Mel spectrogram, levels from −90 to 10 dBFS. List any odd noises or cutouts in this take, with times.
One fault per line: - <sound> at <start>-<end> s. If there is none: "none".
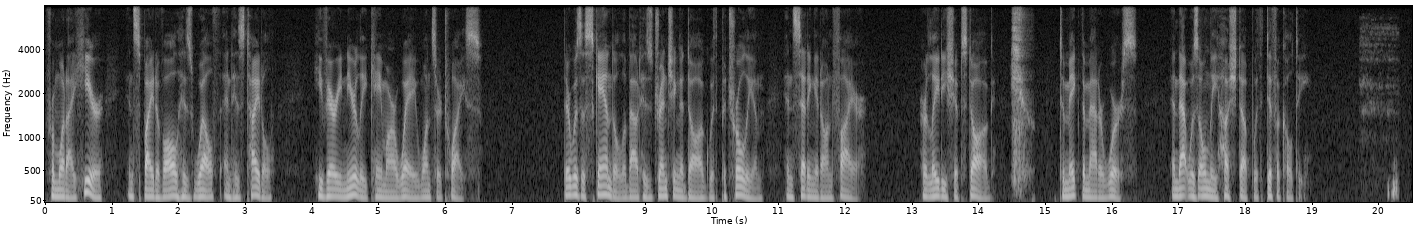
- sneeze at 14.5-14.9 s
- sigh at 19.7-20.3 s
